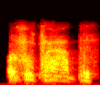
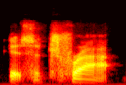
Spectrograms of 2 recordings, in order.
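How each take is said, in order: First: It is said in a gruff Admiral Akbar voice. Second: It is said in a plain, casual voice.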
